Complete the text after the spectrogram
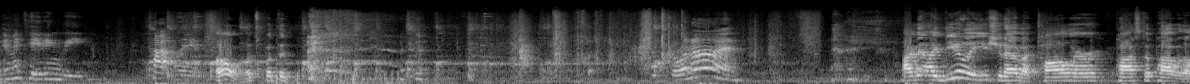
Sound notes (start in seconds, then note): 3.0 female chuckling; 3.1 clanking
